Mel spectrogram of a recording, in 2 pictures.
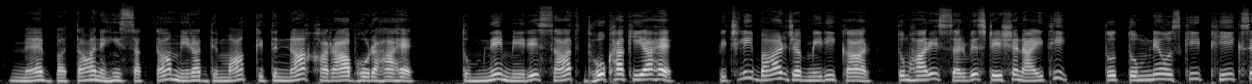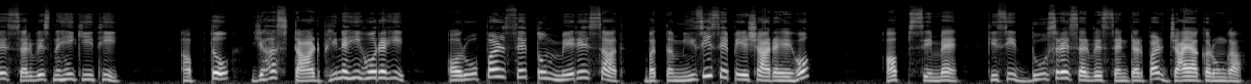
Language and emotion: Hindi, angry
